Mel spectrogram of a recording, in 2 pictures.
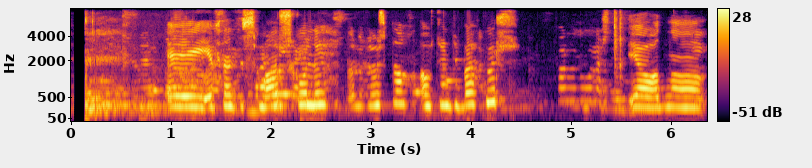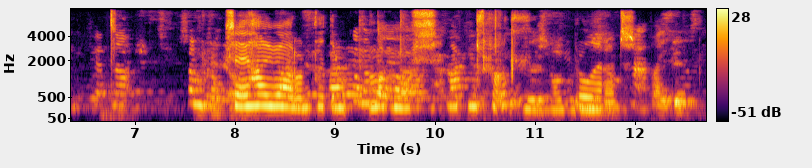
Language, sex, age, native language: Icelandic, male, 13, Icelandic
